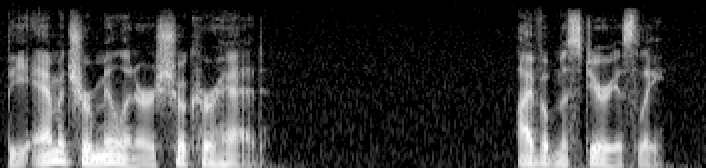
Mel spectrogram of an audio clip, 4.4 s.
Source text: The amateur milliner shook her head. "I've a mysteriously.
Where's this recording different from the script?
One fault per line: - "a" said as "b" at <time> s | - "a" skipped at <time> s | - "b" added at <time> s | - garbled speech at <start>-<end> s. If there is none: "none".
none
